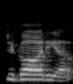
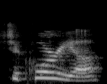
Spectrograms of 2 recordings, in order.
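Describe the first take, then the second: First: The word is pronounced the Italian-American way. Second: The word is pronounced the English way. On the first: "in Italian Americans pronounce it as" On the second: "that's how it's said in English"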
